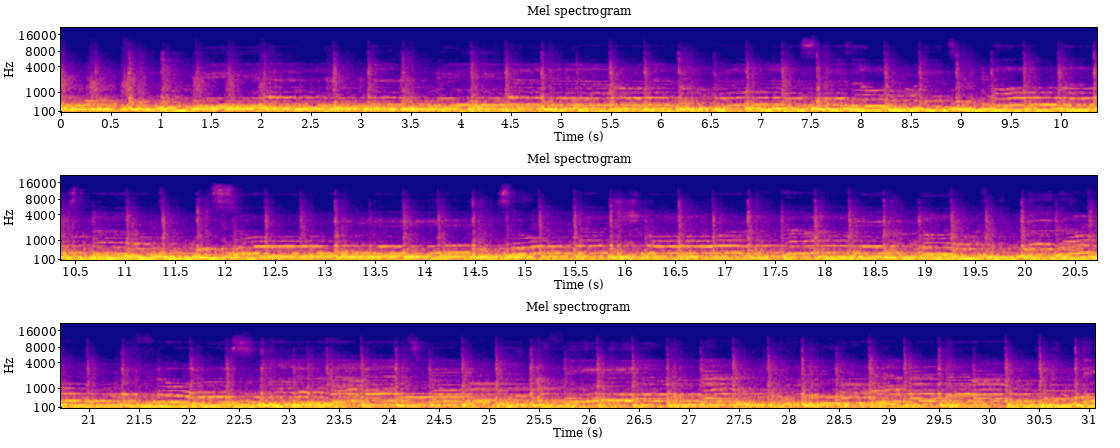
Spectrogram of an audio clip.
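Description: Live rock band playing loud through a PA: a woman singing lead into a handheld microphone over electric guitars, bass guitar and a drum kit keeping a steady beat.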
